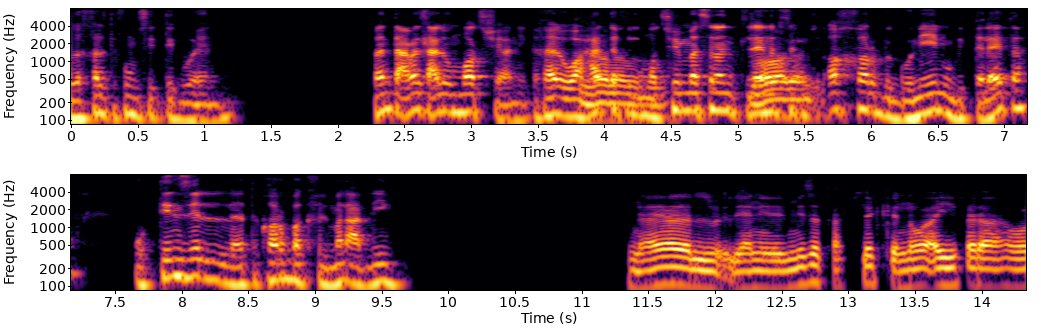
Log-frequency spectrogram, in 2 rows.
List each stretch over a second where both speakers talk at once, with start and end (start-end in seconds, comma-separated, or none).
none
